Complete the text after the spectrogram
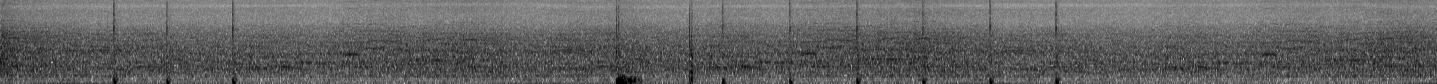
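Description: A crowd murmurs steadily in a large arena.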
